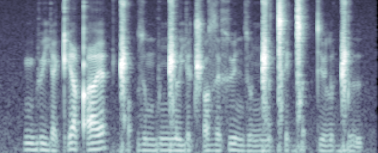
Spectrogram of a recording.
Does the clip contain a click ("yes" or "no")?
yes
